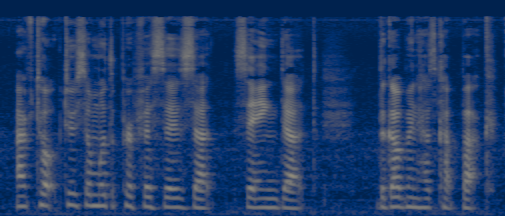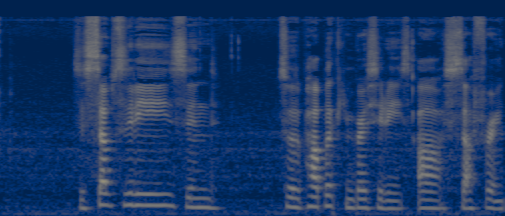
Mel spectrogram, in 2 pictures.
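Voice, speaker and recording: A bright, sharp voice in a Japanese accent, at a moderate pace with fairly even intonation. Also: woman, fairly low pitch for a woman. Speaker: journalist and podcast host. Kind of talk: solo news commentary podcast.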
